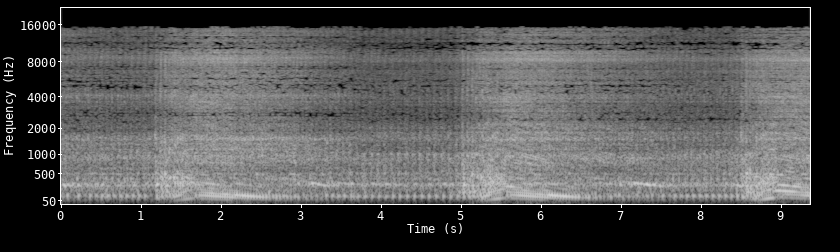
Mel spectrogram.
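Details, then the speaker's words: Yamaha FZS-V3 (BS4) at 6,041 km, just after an engine oil change to full synthetic: on revving, a faint falling whistle over the exhaust as each throttle release drops the revs; owner thinks it comes from the engine, cause unknown. "so please focus on the sound it's like this type like whistle type uh like this so it will be help me if you guys can tell what this sound causes so it's actually giving it when raving has been released right the throttle has been released then the sound is giving"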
